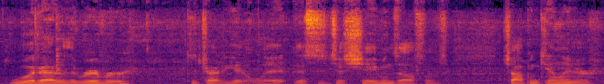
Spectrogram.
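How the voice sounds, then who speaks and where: Low-voiced tipsy man rambling casually. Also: mellow. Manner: self-deprecating, salty-tongued; tipsy, loose drinking talk. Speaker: outdoor vlogger demonstrating fire starting. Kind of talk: casual rambling chat while doing a task.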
